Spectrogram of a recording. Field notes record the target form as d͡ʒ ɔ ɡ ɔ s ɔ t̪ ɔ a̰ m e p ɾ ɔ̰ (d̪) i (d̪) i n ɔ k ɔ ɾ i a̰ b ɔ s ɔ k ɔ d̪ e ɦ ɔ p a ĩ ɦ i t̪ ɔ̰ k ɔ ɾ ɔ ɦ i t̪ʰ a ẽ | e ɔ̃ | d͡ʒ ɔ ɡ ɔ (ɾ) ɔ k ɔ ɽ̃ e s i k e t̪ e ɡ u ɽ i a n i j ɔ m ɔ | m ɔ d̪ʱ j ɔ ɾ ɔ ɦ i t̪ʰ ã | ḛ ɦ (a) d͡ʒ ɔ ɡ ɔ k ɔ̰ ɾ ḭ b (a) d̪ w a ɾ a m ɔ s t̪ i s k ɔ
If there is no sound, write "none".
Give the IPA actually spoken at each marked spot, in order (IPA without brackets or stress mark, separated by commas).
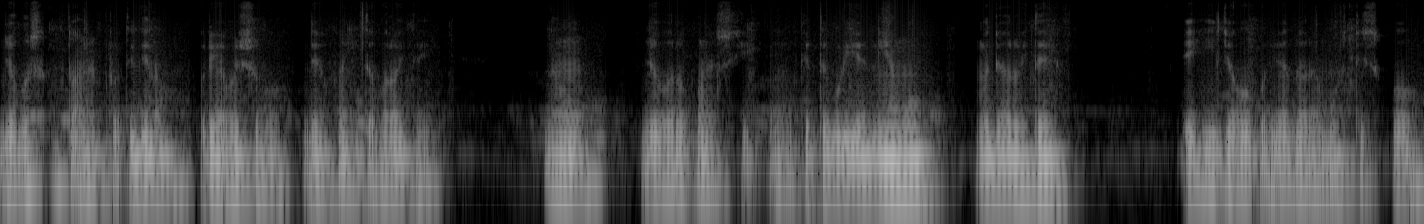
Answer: t̪, d̪, ɾ, i, a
